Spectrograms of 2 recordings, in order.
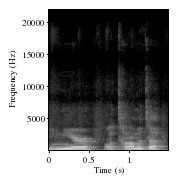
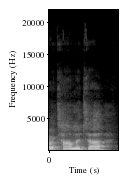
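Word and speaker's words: NieR:Automata: we are talking about the near automata that's how you say it it's not automata nir automata uh limited edition yes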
